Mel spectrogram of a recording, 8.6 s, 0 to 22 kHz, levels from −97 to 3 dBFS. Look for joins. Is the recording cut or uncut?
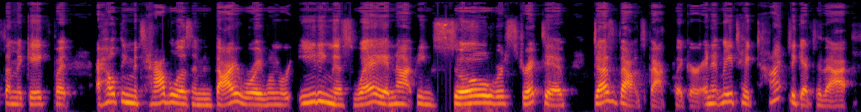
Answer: uncut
